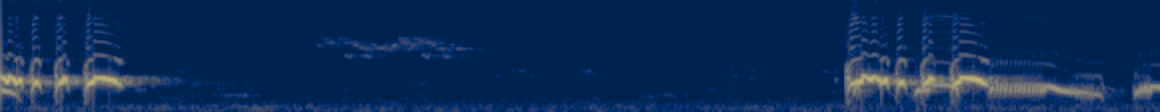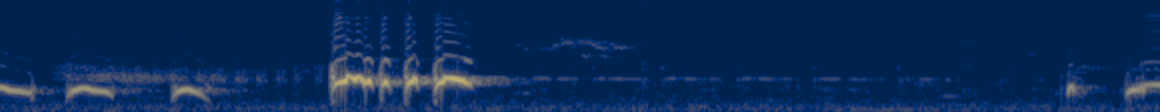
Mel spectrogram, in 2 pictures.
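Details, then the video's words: Local zebra dove master song for coaxing quiet doves into singing: three bursts of rapid clipped notes about every three and a half seconds, each followed by soft rolling trills and short bowed coos, with silence between. "Perkutut lokal gacor Suara Masteran Burung Perkutut Paling Ampuh"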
